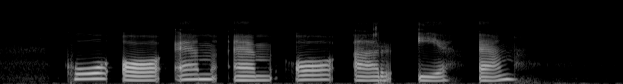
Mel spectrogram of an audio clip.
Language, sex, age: Swedish, female, 43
